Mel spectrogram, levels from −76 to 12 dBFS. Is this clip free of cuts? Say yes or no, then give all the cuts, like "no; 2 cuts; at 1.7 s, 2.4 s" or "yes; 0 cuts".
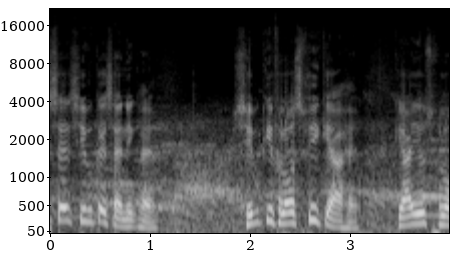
yes; 0 cuts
